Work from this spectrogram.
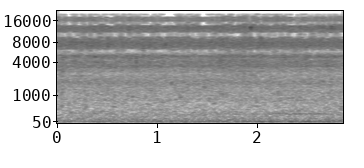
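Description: A waterfall below an overhanging tree root rushes as a steady, even wash of water noise that never lets up, heard alone and fairly faint.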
